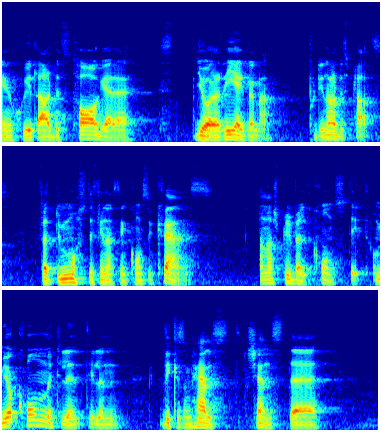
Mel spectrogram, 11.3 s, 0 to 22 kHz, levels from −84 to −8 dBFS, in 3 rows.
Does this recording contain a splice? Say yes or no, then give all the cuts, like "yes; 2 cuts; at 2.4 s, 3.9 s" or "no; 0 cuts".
no; 0 cuts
